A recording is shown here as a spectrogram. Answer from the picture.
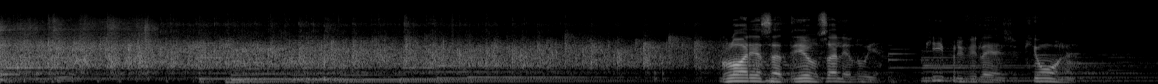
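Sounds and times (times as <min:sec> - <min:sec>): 
audience applauding: 0:00.0 - 0:07.7
speech: 0:07.3 - 0:10.9.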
